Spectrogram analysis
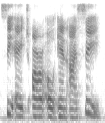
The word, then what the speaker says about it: chronic: on pronunciation truth or CH sounds like cook for example chronic CH ro n IC is pronounced chronic PS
